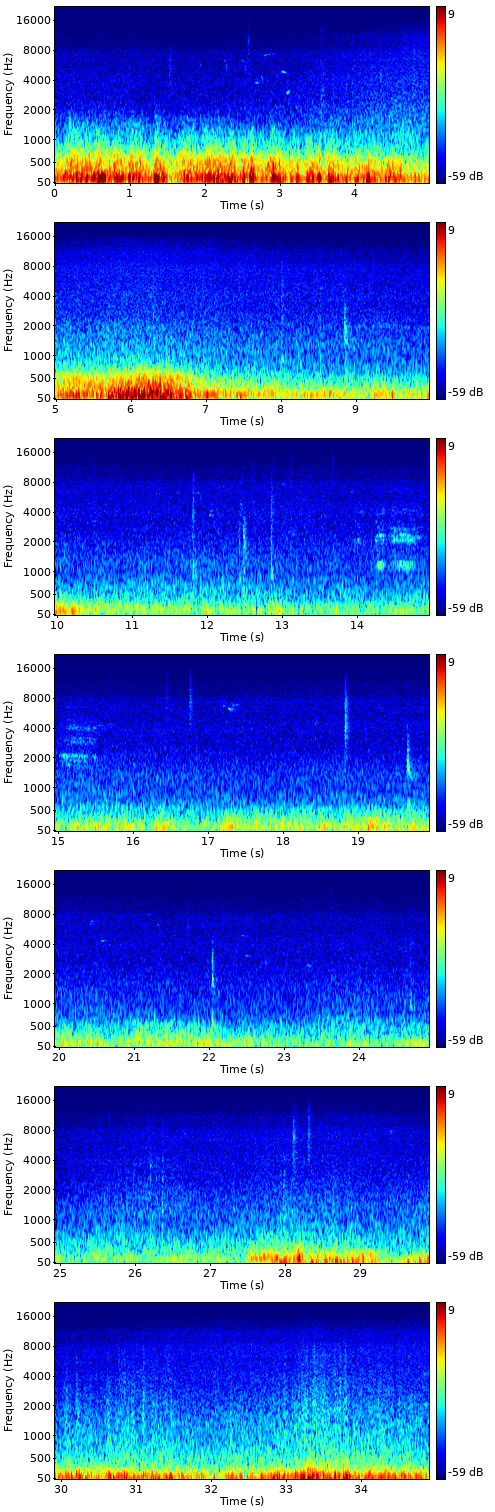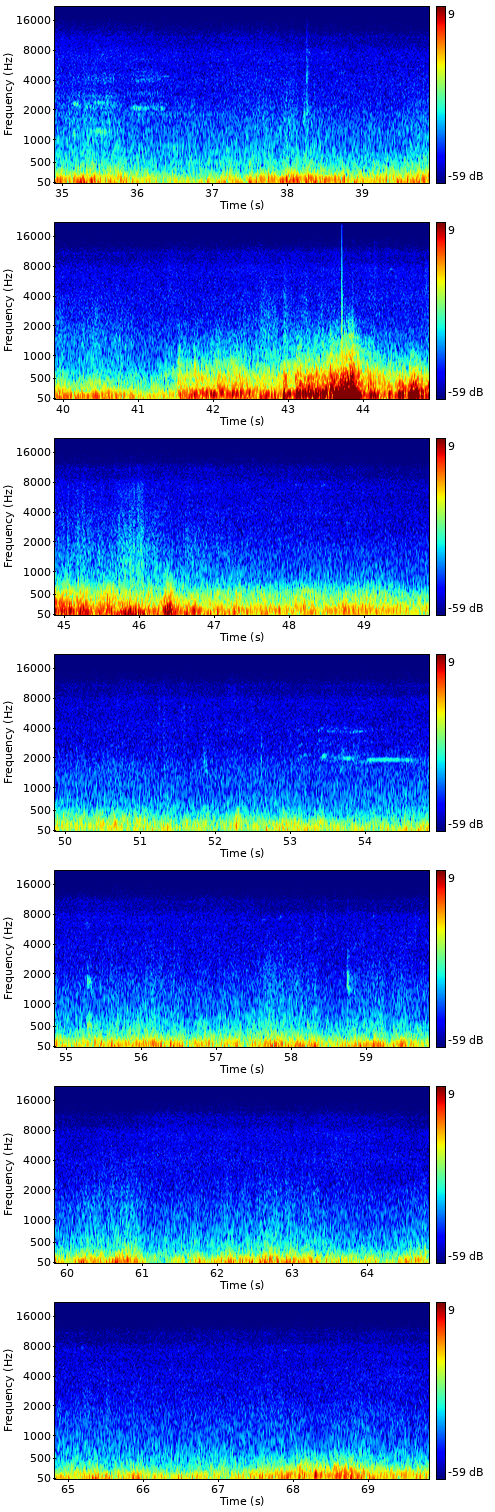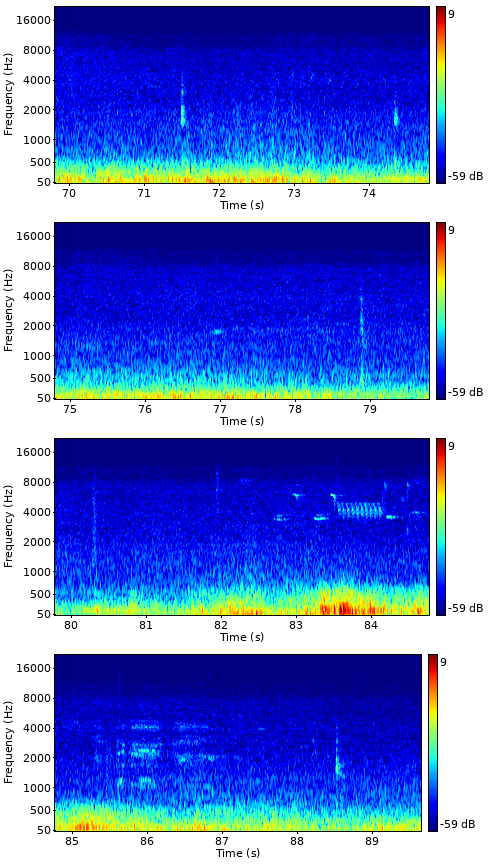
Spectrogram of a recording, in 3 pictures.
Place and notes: Whitehill, Nova Scotia, Canada
A summer thunder storm passes through rural Pictou County Nova Scotia.
Subd. B, NS, Canada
